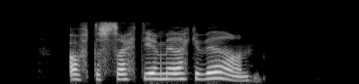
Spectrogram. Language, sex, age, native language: Icelandic, female, 15, Icelandic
